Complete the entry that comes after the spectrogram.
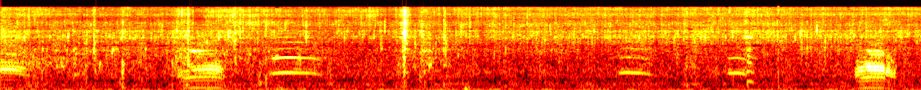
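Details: Muscovy ducks playing in water in a backyard farm give short, harmonic honking calls in scattered bursts, with a louder call near the end over a steady background hum.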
